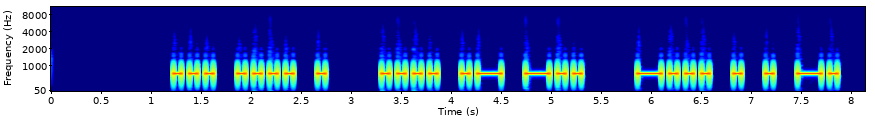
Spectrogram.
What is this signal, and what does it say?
Morse code, heard as a keyed tone, about 15 wpm, 700 Hz. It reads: SHE HAD BEEN
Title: Sentences from Top 1000 Words - Review Part 4 - 15wpm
